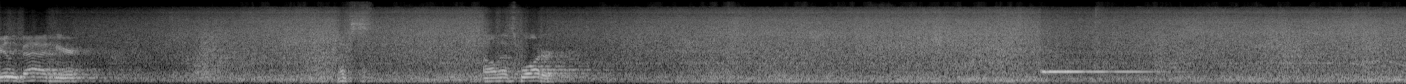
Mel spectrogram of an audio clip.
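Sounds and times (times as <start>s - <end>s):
water pouring and splashing: 1.0s - 14.0s
steady beep: 10.4s - 11.8s.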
